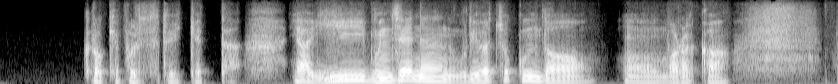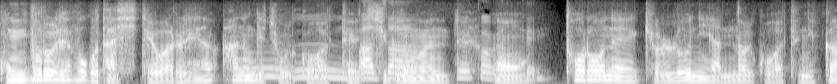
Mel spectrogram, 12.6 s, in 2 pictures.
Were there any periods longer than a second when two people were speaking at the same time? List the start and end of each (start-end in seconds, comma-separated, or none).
8.1-10.3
